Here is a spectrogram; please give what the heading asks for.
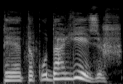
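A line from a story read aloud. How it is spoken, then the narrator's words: Grumbling. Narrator (Russian): заворчал башмачок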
